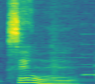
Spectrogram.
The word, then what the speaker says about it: sing: However, with the word sing, you don't touch your upper teeth and you kind of like block your throat, and the sound should go through the nose because this sound is called nasal sound because you pronounce with the nose.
